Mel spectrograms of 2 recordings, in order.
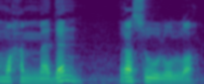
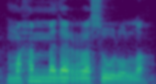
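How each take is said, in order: First: The d of Muhammad is clearly pronounced. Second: The d of Muhammad merges into the r. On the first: The speaker calls it right. "man ska uttala Muhammadan Rasulullah" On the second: The speaker calls it wrong. "man då inte uttalar ett dal utan man gör den till en ra"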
